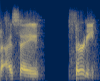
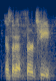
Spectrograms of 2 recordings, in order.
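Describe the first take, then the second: First: The middle consonant sounds like a D. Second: The middle consonant is a clear T.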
